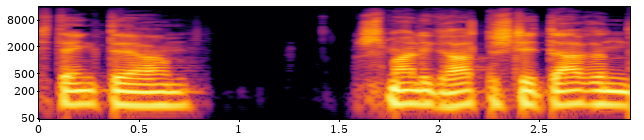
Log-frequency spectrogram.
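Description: Using a plain, everyday voice, a man with a fairly low pitch speaks at a moderate pace. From southern Germany. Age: 20s. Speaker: photographer and videographer. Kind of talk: interview.

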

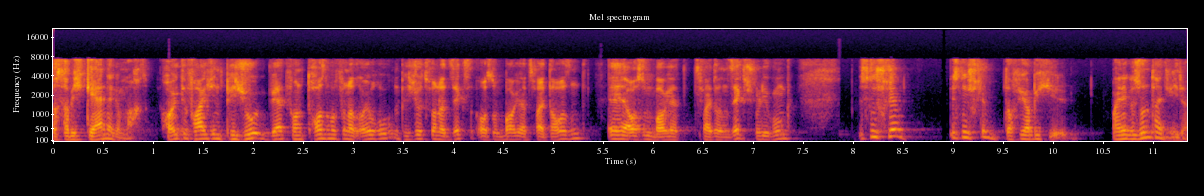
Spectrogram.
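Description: Somewhat breathy, the man speaks with a fairly high pitch. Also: lively intonation, fairly quick pace. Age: 40s. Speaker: dental patient sharing his experience. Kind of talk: interview. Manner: halting.

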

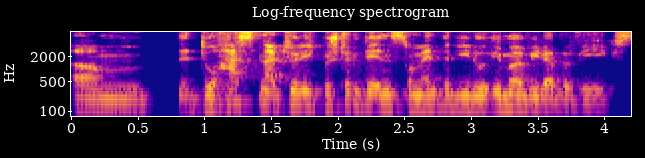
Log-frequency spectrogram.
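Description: With a plain, everyday voice, a man talks at a moderate pace and medium pitch, varying it in an ordinary way. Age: 50s. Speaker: entrepreneur, speaker and author. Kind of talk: interview.

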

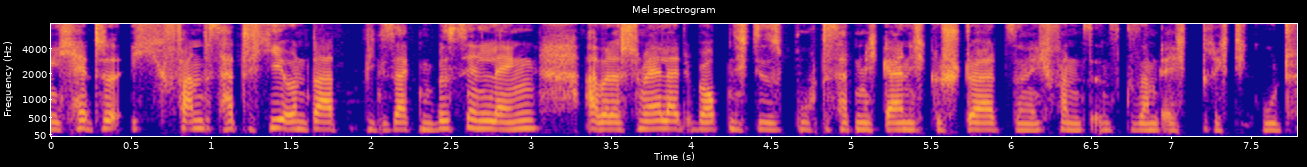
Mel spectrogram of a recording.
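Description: The voice belongs to a woman. She delivers every line with monotone, flat intonation. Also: dry, close sound with no echo. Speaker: podcast co-host, book talk. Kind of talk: casual chat.

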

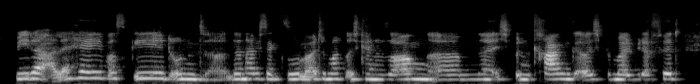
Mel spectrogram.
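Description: With fairly even intonation, a high-pitched woman talks at a moderate pace. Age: 30s. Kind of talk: interview. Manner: hesitant with many fillers.

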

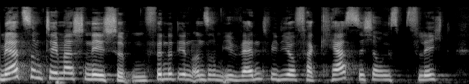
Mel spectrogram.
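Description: Speaking at a moderate pace, a woman uses a plain, everyday voice with ordinary pitch variation. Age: young. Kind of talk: scripted outro; casual interview.

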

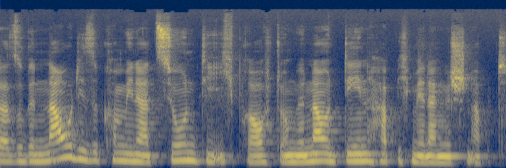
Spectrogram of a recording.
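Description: The pitch varies in an ordinary way in an unremarkable speaking voice. The background is silent and the recording very clean. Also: woman. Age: 40s. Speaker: startup founder and consultant. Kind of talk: interview. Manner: casual, many fillers.

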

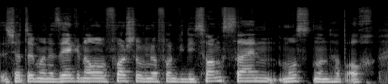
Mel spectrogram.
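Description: Using a dark, mellow tone and fairly even intonation, a man talks at a fairly quick pace. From Franconia, Bavaria. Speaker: songwriter and music producer. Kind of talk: interview.

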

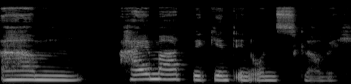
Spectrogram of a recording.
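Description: Medium pitch from a woman, fairly even intonation, and a very clean recording over a silent background. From Portugal, near Lisbon, then Germany from age 4. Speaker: coach, women's circle leader. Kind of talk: podcast interview.

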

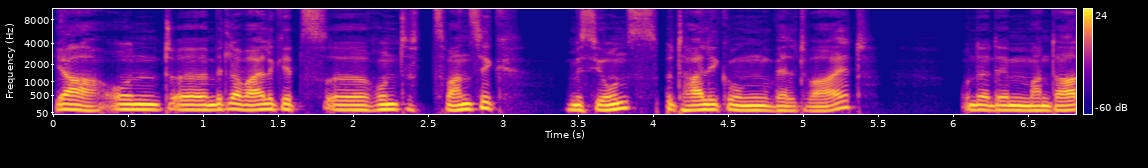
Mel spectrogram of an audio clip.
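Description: In a very clean recording with a silent background, a man talks with a fairly low pitch, a dark, mellow tone and ordinary pitch variation. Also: dry, close sound with no echo. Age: 50s. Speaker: senior police officer. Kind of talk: interview. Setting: studio.

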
